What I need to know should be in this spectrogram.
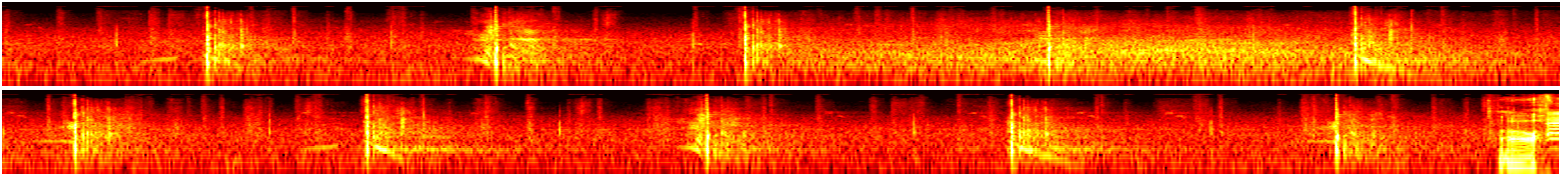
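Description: A tennis ball is struck back and forth with sharp pops of a racket.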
